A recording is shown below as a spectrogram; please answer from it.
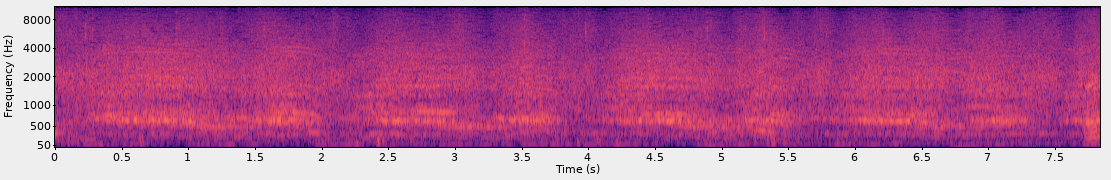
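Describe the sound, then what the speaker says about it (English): Hometown crowd chanting at a 3x3 basketball game in Nantes, France, a steady rhythmic chant from many voices rising and falling in regular waves throughout, loud and sustained with no talk over it. "the hometown crowd is chanting, letting Team France hear it"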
